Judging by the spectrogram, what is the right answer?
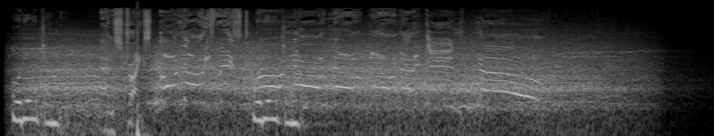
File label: penalty missed soccer match with commentary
